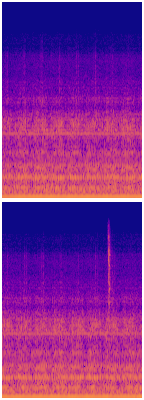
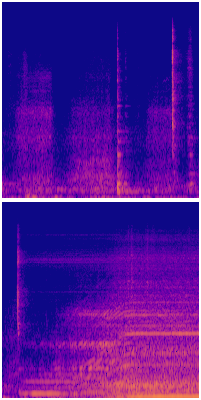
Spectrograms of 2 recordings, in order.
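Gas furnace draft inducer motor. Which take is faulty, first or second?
first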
